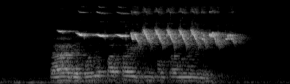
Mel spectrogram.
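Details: Singing lined seedeater, called black bigodinho: a sharp whistled note falling slightly, followed by a quick buzzy trill of about ten pulses. A man's voice talks over the first part.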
